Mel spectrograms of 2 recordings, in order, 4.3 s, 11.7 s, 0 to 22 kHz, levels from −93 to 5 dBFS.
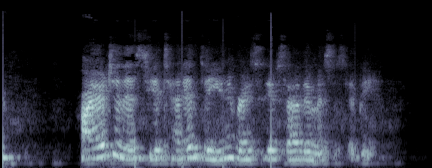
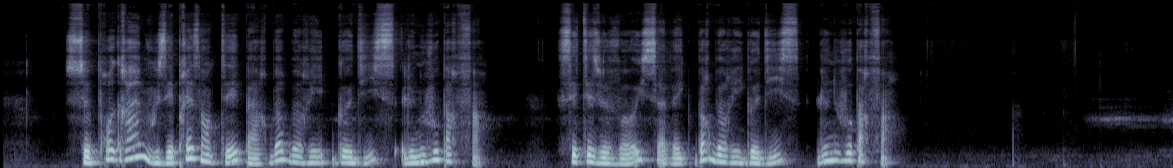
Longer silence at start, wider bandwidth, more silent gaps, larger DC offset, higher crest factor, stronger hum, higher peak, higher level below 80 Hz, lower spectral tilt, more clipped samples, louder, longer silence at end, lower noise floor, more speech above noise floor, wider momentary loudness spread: second, 0 s vs 0.65 s; second, 7.4 kHz vs over 20 kHz; neither; neither; about the same, 20 dB vs 18 dB; neither; first, -2 dBFS vs -6 dBFS; about the same, -58 dBFS vs -54 dBFS; about the same, -5.5 dB/octave vs -6 dB/octave; neither; first, -20 LUFS vs -24 LUFS; second, 0.6 s vs 2.8 s; about the same, -62 dBFS vs -65 dBFS; about the same, 42 dB vs 42 dB; first, 19 LU vs 10 LU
